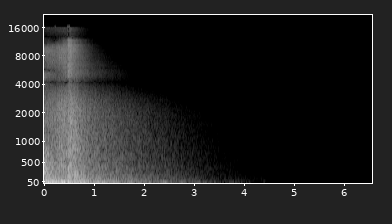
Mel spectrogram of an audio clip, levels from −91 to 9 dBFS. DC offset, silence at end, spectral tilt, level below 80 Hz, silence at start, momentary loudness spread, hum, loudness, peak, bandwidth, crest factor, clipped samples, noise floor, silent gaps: under 0.1%; 4.75 s; -4 dB/octave; -28 dBFS; 0 s; 25 LU; none; -22 LUFS; -2 dBFS; 16 kHz; 22 dB; under 0.1%; -87 dBFS; none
